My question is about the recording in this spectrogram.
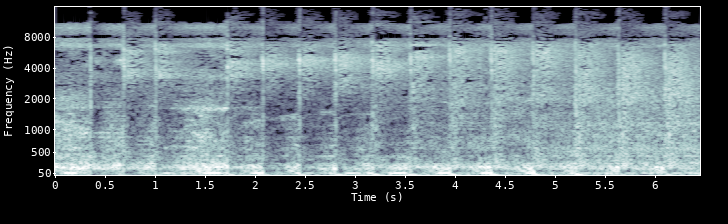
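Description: Claw hammer driving a nail into a wooden roof rafter, with about three blows a second in a steady run.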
